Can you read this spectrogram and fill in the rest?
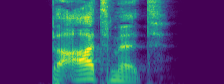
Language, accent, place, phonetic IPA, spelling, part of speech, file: German, Germany, Berlin, [bəˈʔaːtmət], beatmet, verb, De-beatmet.ogg
- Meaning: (verb) past participle of beatmen; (adjective) ventilated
